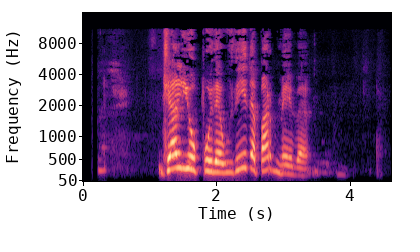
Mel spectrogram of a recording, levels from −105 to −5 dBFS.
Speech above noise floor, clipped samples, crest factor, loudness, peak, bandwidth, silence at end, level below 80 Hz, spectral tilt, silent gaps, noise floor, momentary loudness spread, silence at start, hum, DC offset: 50 dB; under 0.1%; 20 dB; -21 LUFS; -2 dBFS; 11.5 kHz; 1.25 s; -82 dBFS; -3.5 dB/octave; none; -71 dBFS; 14 LU; 0.25 s; none; under 0.1%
